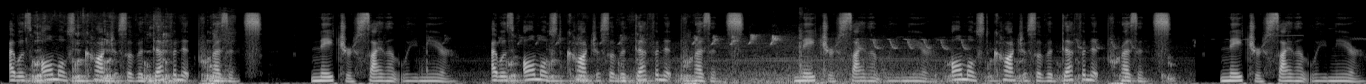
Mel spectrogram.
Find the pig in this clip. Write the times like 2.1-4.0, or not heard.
0.1-2.4, 4.9-7.0, 9.2-11.8.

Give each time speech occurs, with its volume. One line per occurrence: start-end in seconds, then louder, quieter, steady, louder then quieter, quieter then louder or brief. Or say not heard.
0.1-13.6 steady.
